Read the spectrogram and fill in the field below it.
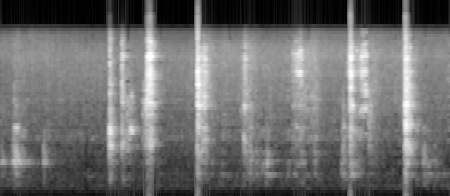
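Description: Boiled jackfruit seeds are stirred into onion-tomato masala in a pan: close, uneven scraping strokes with soft sizzling between them, and no voices.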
